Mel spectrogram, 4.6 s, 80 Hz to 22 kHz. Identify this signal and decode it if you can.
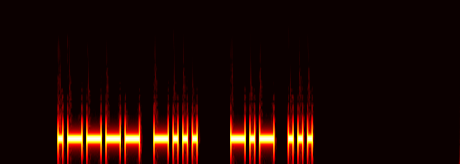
Morse code, heard as a keyed tone, about 25 wpm, 700 Hz. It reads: 1B KS
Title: Field Day Exchanges Encore - 25wpm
